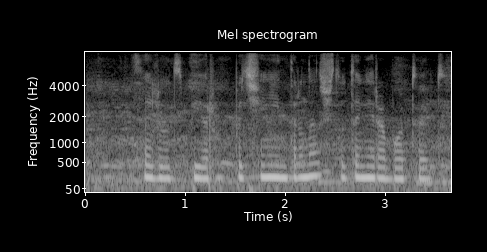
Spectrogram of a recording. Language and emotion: Russian, neutral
